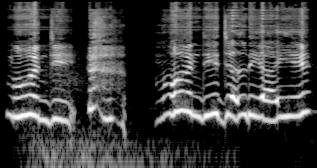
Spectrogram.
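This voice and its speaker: A woman's voice: extremely high pitch, dark tone, voice pushed up, exaggerated voice. Woman acting a weary, meek young pregnant sister-in-law. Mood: crying in pain. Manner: weary, polite, complaining. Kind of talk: acted Hindi cartoon moral story.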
